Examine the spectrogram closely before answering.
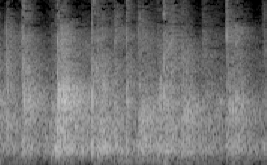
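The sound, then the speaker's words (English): A church audience claps along during a sermon, many sharp claps in a fairly steady rhythm, dense and moderately loud with no talking over them. “Oh, clap unto him. Hallelujah.”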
